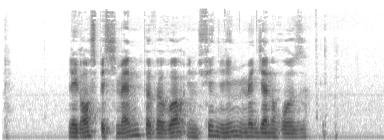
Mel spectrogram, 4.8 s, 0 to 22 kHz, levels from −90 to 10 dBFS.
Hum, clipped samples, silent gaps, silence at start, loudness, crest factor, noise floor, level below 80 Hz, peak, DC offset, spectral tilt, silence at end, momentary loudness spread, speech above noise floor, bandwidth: none; under 0.1%; none; 0.85 s; -21 LUFS; 20 dB; -60 dBFS; -58 dBFS; -2 dBFS; under 0.1%; -5.5 dB/octave; 0.75 s; 7 LU; 39 dB; 16.5 kHz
